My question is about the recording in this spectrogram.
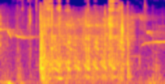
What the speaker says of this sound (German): Setz dich mal rein und starte.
